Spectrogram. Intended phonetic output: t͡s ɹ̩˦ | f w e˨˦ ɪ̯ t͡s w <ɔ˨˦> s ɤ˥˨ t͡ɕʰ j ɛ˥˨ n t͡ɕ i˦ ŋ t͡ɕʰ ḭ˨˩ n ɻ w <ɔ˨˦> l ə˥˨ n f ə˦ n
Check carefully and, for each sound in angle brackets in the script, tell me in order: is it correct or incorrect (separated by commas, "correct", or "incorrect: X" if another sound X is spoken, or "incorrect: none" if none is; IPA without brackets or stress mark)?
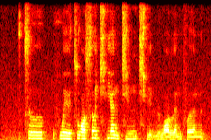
correct, incorrect: ɔ˥˨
